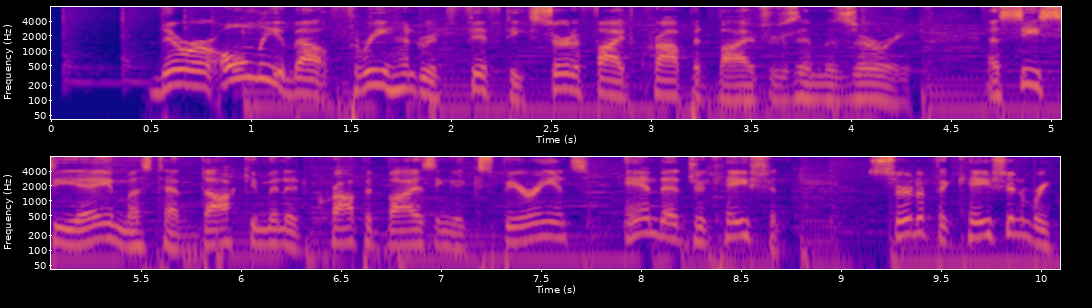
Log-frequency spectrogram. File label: radio spot; certified crop adviser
